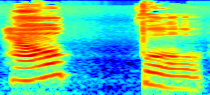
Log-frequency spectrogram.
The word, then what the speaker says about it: helpful: 그래서 environment 이렇게 들어가야 되고 helpful 할 때 help 할 때 P발음 때문에 help 할 때 L 발음에서 혀 앞니빨 뒤로 끝까지 올라가고 P 발음 때문에 입술 다물어졌다가 다시 F 발음에 공기 뱉어야 되니까 helpful, helpful 이렇게 들어갑니다.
